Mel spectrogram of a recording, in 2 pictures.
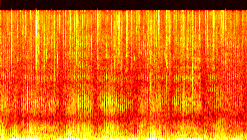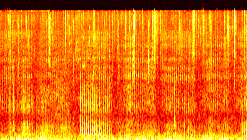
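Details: House cat purr mixed with cozy fireplace ambience: low rhythmic rumbling swelling and fading about forty times a minute, overlaid by bright snapping crackles of burning wood.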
